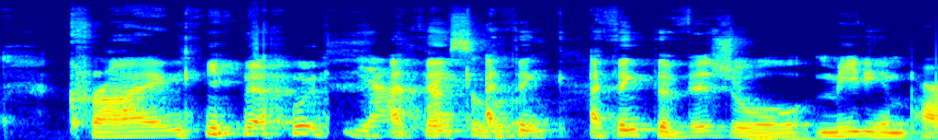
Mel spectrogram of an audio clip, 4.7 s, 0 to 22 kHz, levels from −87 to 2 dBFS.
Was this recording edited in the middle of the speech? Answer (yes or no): yes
